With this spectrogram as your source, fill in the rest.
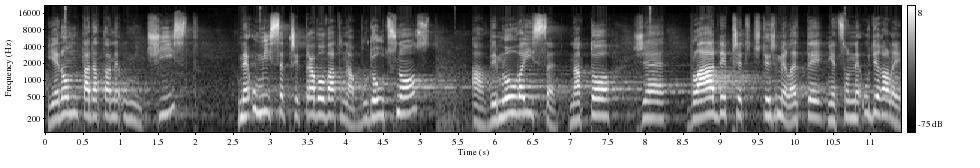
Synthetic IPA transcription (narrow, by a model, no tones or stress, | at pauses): jɛno̞mt̪adat̪anɛʔumiːt͡ʃiːst̪ | nɛʔumiːsɛpr̥ɪpɾavo̞vat̪nabudo̞wt͡sno̞st̪ʔavɪmlo̞wvajiːsɛnat̪o̞ʒɛ | vlaːdɪpr̝̥ɛt̪t͡ʃt̪ɪr̝mɪlɛt̪ɪɲɛt͡so̞nɛʔuɟɛlalɪ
